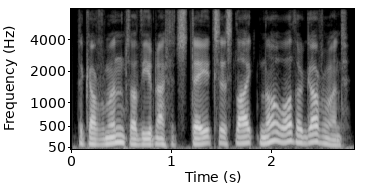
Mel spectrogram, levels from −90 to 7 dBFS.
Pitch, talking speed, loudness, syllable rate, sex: 125 Hz, 235 wpm, -16 LUFS, 7.1 syllables/s, male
